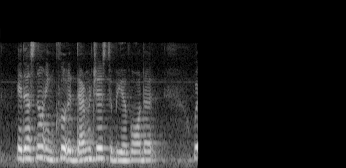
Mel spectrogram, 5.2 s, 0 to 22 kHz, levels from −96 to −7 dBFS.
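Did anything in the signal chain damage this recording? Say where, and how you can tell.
Yes: audio dropout to silence, likely a lost input link. From 2.96 s to the end the waveform is flat silence, spectrogram blank, no room tone.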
